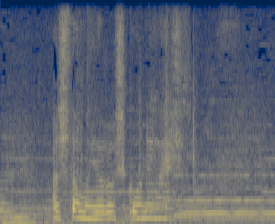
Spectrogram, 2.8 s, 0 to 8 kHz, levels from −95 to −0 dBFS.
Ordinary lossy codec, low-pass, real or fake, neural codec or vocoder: none; none; real; none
